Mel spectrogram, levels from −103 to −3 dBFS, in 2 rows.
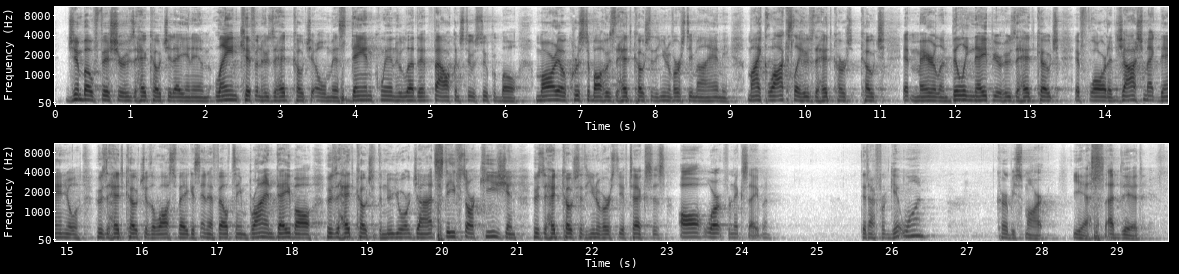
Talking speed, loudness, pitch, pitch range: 205 wpm, -25 LUFS, 135 Hz, 125-145 Hz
